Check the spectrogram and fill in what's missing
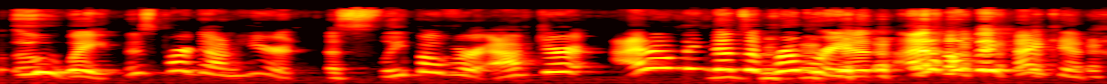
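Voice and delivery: high, playful pretend hesitation; mock concern. Teacher teasing a kid about the sleepover, mock-scandalized. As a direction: build to a high-pitched feigned objection.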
